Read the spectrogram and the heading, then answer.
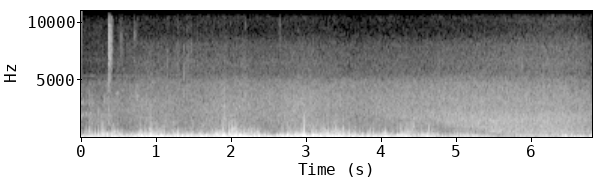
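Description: Steady, loud wind buffets the microphone under the pier at Folly Beach, about 100 yards from the water. It is a continuous low roar with gusty surges and a faint wash of surf behind it, easing slightly toward the end. No one speaks.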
